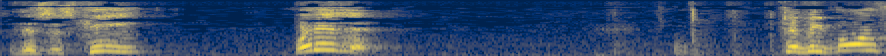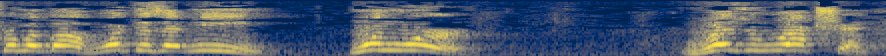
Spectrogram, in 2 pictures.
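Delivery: high, insistent call and answer; impassioned preaching. Real, not acted. Preacher quizzing the congregation on resurrection, impassioned. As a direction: drive each question home, voice held high. Climactic preaching on earthly things.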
